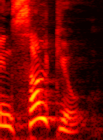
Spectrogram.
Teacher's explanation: When you use this word as a verb, the stress is on the second syllable.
